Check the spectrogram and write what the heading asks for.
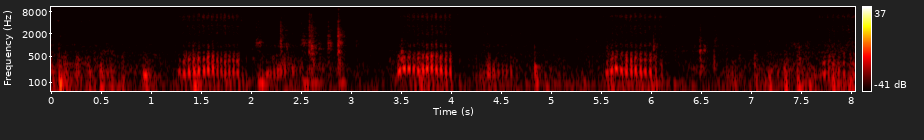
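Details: Cat snoring while napping: soft, rhythmic, purr-like rumbling breaths, roughly three cycles in eight seconds.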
